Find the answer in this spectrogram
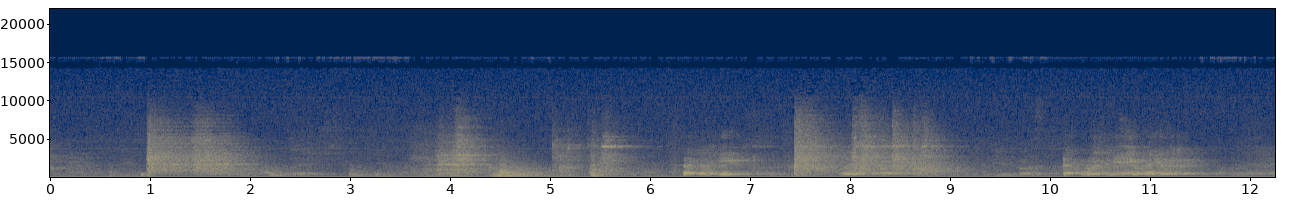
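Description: Loaded barbell dropped to the floor with a heavy thud after a snatch, among several other sharp knocks and voices echoing in the hall.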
